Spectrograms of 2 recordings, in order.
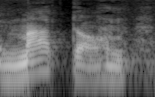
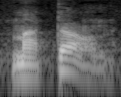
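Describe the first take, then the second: First: The stress is on the first syllable. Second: The stress is on the last syllable. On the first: The speaker calls it wrong. "Don't say maton" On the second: The speaker calls it right. "stress me, maton"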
